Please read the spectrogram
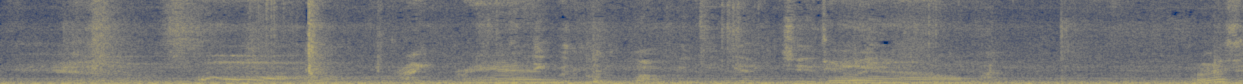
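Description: Steady low hum of refrigerated display cases, with indistinct voices talking over it.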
